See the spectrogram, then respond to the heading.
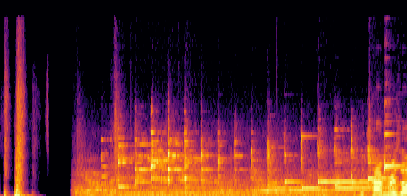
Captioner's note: bright upbeat music; phone rings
